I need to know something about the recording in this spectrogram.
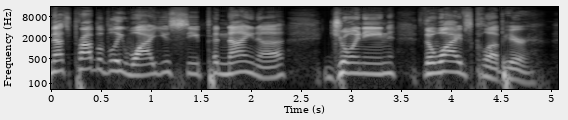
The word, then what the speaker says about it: Peninnah: Elkanah had 2 wives, Hannah and Peninnah. You might want to say Peninnah or Panera. I don't know how you want to say it, but I choose to pronounce it Peninnah.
